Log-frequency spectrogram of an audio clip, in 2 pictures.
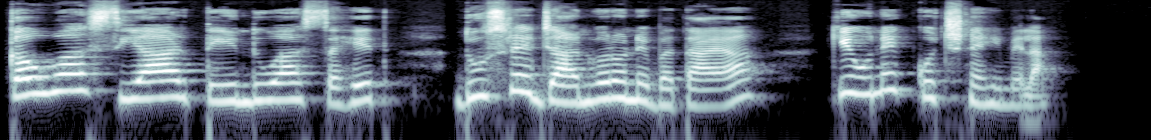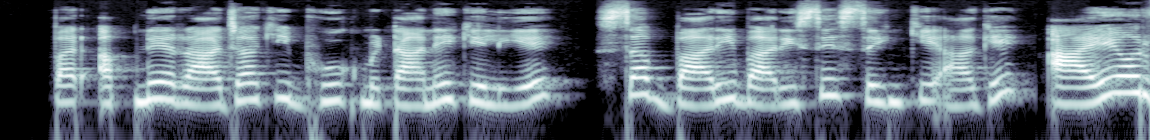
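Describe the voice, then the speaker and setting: Woman, high voice, narrator, scripted children's fable, moral storytelling. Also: a little mellow.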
